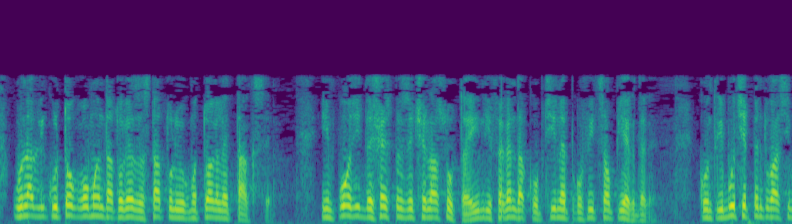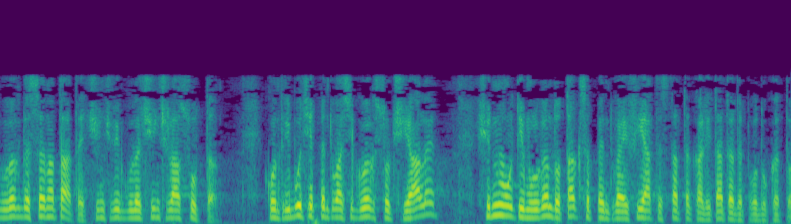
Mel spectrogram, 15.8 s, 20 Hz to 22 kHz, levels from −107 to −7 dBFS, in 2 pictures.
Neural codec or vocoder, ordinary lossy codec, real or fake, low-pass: none; none; real; 5.4 kHz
